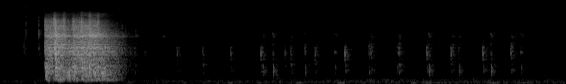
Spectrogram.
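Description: Gunfire from the mobile shooter game PUBG New State or COD: one loud, dense burst followed by a string of fainter, rapid ticking shots in an uneven rhythm.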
